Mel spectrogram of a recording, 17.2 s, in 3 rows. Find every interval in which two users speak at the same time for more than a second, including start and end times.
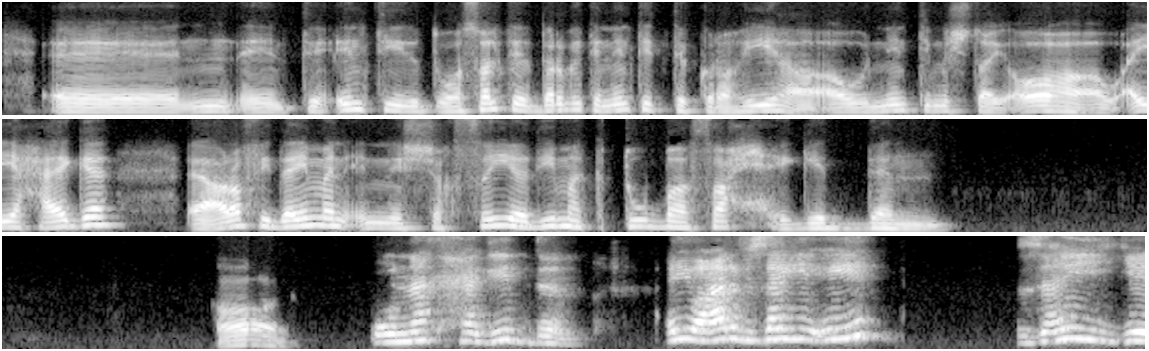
none

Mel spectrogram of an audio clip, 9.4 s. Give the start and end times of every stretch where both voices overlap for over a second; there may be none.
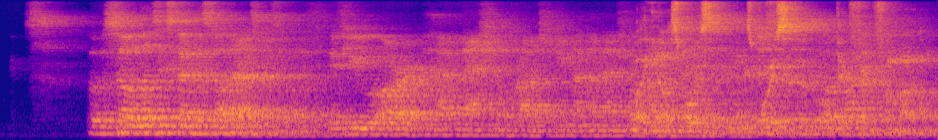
6.3-8.6

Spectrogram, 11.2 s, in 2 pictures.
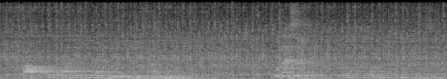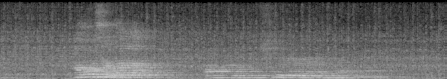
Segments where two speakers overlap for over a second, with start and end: none

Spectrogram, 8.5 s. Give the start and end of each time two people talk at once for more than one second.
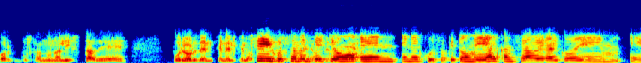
3.3-5.0

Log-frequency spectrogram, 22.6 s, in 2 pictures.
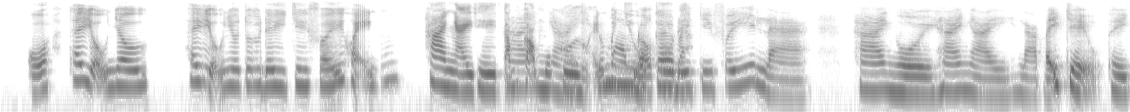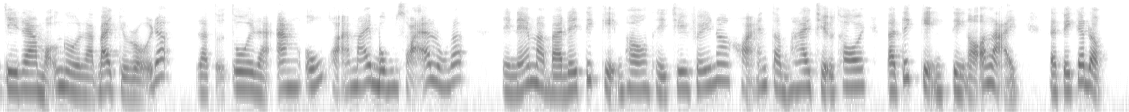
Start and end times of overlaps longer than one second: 5.0-6.9

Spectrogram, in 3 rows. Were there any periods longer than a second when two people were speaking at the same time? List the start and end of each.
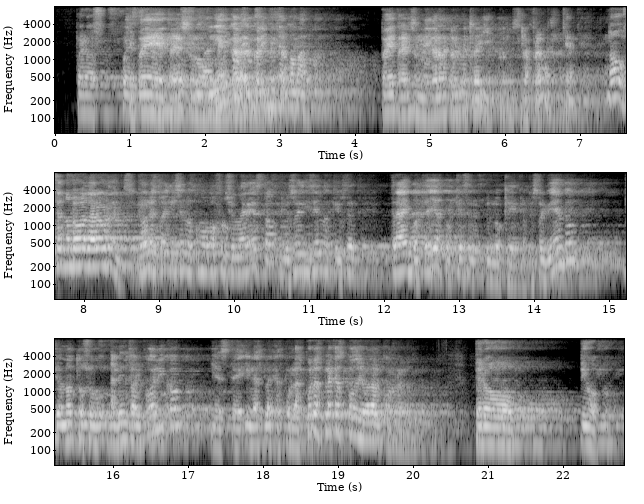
1.0-3.1

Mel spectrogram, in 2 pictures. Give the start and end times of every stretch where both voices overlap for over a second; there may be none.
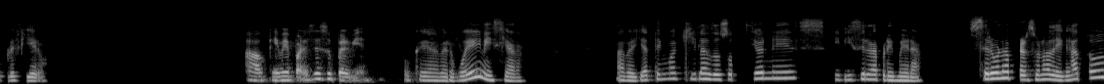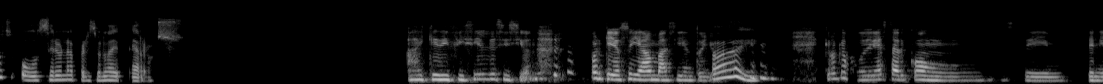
none

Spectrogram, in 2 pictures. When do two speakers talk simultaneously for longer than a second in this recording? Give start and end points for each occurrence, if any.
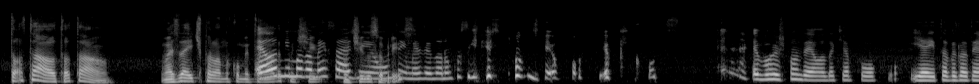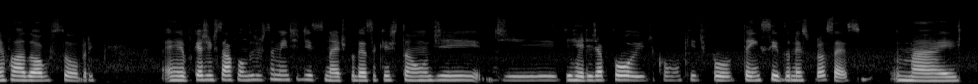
2.6-4.1

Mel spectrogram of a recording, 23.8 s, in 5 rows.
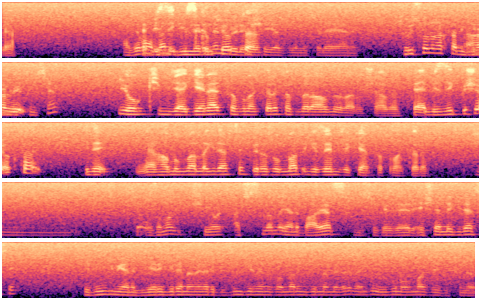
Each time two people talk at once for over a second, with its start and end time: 1.4-2.6

